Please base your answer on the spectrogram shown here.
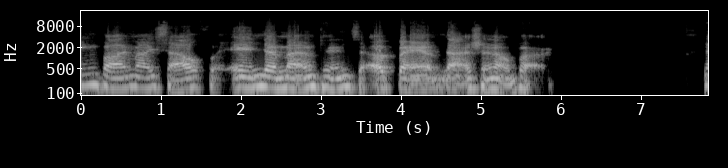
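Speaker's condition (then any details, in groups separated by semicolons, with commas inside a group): Cerebral palsy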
